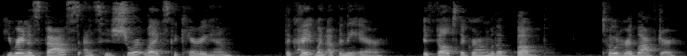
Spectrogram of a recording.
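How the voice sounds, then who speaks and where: A woman's voice: fairly high pitch, normal speed. A woman preschool teacher reading a storybook aloud to young children, addressing them directly with simple explanations.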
